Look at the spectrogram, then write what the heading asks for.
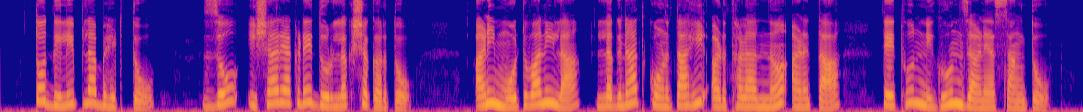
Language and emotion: Marathi, neutral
